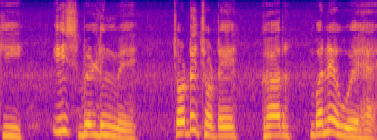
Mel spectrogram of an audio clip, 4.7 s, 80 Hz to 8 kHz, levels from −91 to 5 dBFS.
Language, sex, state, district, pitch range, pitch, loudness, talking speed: Hindi, male, Himachal Pradesh, Shimla, 180-220 Hz, 195 Hz, -13 LUFS, 115 wpm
